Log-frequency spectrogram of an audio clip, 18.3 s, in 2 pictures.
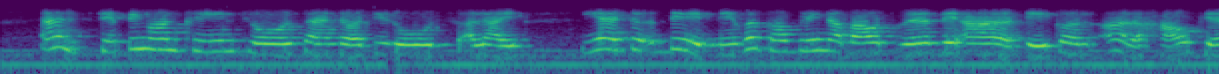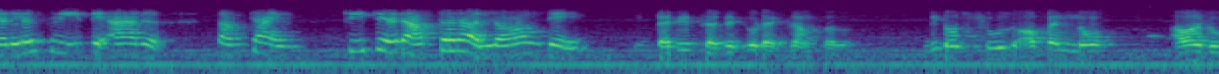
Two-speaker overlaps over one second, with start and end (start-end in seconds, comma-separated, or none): none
